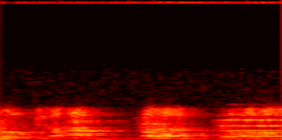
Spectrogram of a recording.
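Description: Operatic singing with orchestral accompaniment: sustained sung phrases over the orchestra, easing briefly about halfway through before the voices come back in.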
